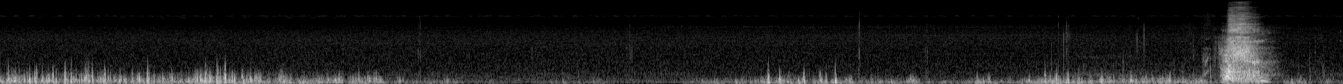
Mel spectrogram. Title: Myself,a sneeze,snotty mess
